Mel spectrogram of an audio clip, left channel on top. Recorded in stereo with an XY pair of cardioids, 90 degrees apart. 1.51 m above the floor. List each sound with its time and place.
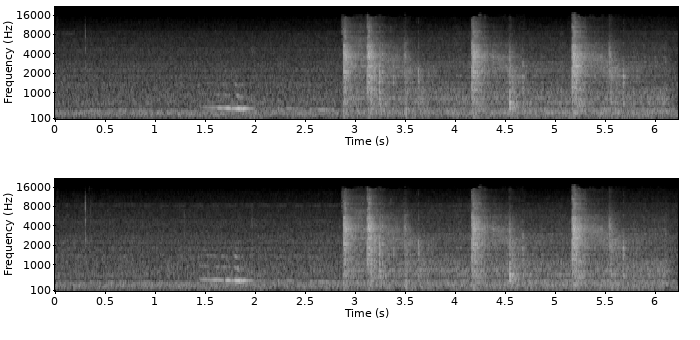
1.4 s laughter: 70° right, 1.4 m
2.9 s a gunshot: 5° left, 0.8 m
